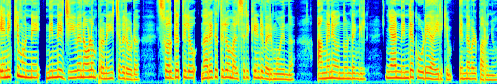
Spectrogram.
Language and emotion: Malayalam, neutral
